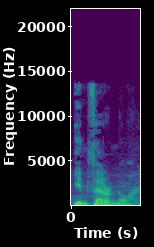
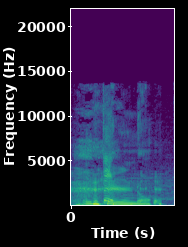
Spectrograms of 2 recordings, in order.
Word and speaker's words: Inferno: Pronounce it like the Italians would. – Inferno. – Inferno.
